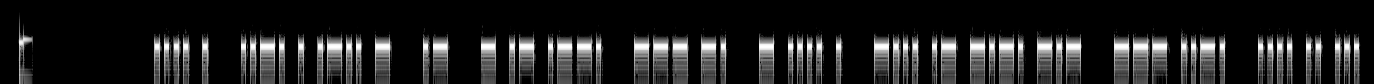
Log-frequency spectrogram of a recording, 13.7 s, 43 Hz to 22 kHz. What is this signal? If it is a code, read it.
Morse code, heard as a keyed tone, about 25 wpm, 700 Hz. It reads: HE FELT A TAP ON THE BACK OF HIS
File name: practice / 25wpm / Sentences with 4-Word Phrases - 25wpm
